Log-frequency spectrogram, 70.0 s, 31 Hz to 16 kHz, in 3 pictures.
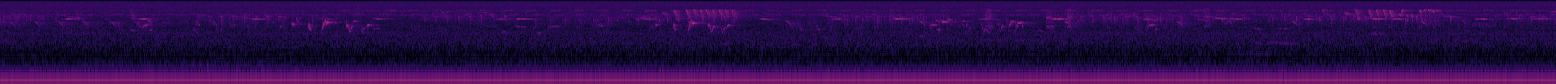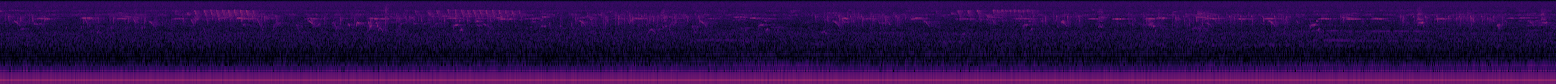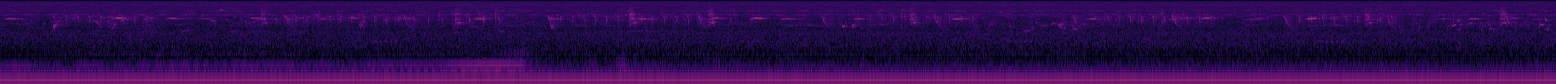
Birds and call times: Common Bulbul (Pycnonotus barbatus): 4.9s

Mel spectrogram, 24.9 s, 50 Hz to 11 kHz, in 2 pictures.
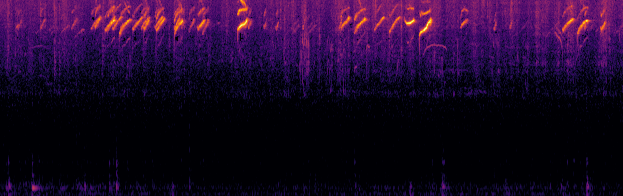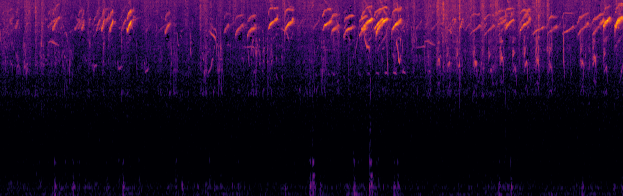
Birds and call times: Red-cheeked Cordonbleu (Uraeginthus bengalus): 2.4s, 8.2s, 19.9s
Scarlet-chested Sunbird (Chalcomitra senegalensis): 23.0s

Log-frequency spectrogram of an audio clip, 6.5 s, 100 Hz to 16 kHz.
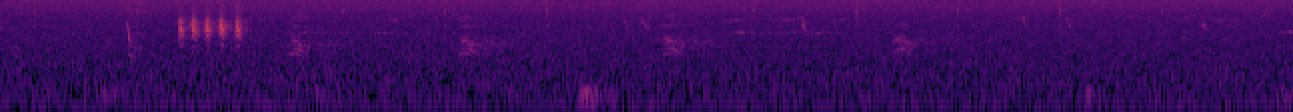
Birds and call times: Beautiful Sunbird (Cinnyris pulchellus): 1.1s

